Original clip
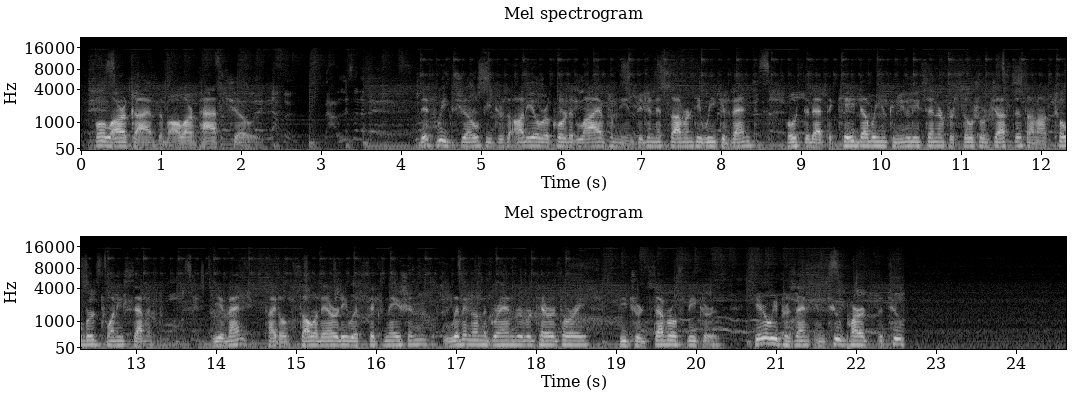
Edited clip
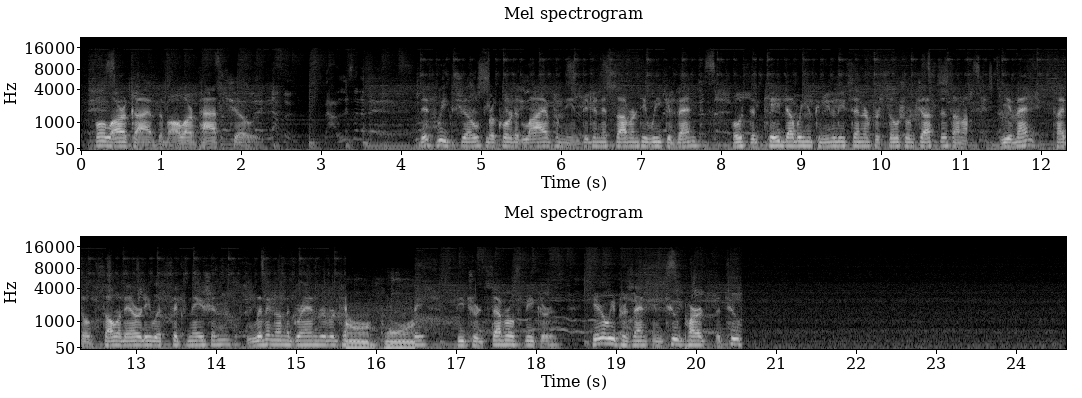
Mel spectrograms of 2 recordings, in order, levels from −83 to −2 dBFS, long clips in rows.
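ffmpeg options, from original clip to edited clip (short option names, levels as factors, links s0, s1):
-filter_complex "[0:a]asplit=6[s0][s1][s2][s3][s4][s5];[s0]atrim=end=5.102[s6];[s1]atrim=start=5.778:end=9.122[s7];[s2]atrim=start=9.368:end=12.002[s8];[s3]atrim=start=13.528:end=18.084[s9];[s4]atrim=start=18.08:end=18.51,asetpts=PTS-STARTPTS,asetrate=22050,aresample=44100[s10];[s5]atrim=start=18.506[s11];[s6][s7]acrossfade=d=0.004:c1=hsin:c2=hsin[s12];[s12][s8]acrossfade=d=0.004:c1=hsin:c2=hsin[s13];[s13][s9]acrossfade=d=0.004:c1=hsin:c2=hsin[s14];[s14][s10]acrossfade=d=0.004:c1=hsin:c2=hsin[s15];[s15][s11]acrossfade=d=0.004:c1=hsin:c2=hsin"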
